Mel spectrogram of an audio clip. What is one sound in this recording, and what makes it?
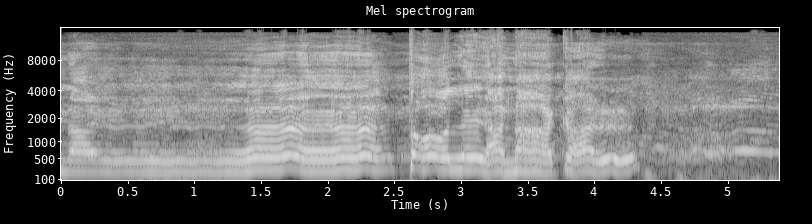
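A man chants loudly and with passion through a microphone and loudspeakers.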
